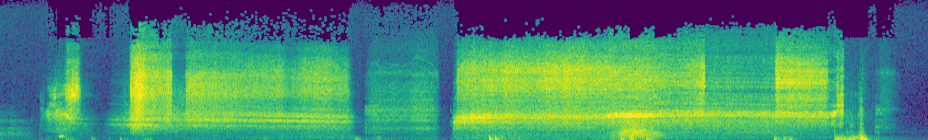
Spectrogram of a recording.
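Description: Someone blows up a balloon by mouth, with several long, breathy pushes of air separated by short pauses for breath, fairly loud, with no talking.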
